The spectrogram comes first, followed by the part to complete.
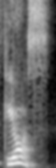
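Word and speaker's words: chaos: k a y o o o s s Kos now these have these kind of words have unexpected pronunciation that might trip people up when they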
